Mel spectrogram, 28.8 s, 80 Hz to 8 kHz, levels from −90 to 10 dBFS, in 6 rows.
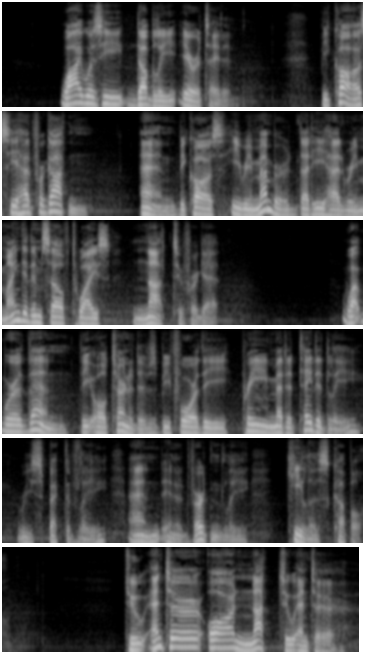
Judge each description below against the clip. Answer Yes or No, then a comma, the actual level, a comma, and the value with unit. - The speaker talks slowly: Yes, slow, 85 wpm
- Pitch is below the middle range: Yes, low, 115 Hz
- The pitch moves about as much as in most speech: No, wide, 6.0 semitones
